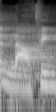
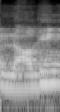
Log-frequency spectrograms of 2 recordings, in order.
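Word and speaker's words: laugh: हंस पड़े तो इसे लाफिंग पड़ेंगे लॉगिंग नहीं पढ़ेंगे यू जी ए जरूर लिखा हुआ है बट फ लाफ ऐसे उच्चारण किया जाता है और जोर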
